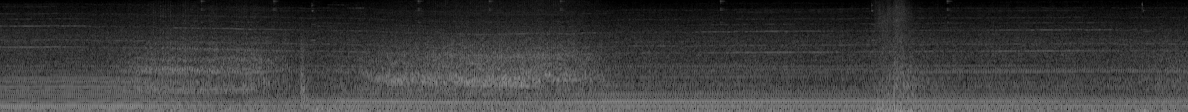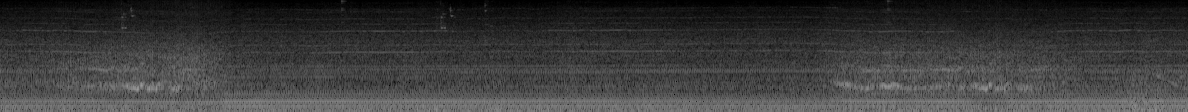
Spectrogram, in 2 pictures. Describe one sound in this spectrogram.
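Tyres screech as a car drifts through bends.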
